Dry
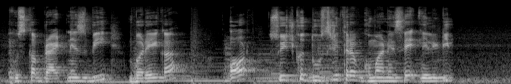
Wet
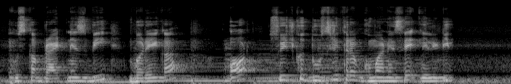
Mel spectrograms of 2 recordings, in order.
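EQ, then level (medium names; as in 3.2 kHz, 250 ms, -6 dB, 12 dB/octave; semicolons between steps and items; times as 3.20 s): static phaser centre 2.5 kHz, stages 8; 0.0 dB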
